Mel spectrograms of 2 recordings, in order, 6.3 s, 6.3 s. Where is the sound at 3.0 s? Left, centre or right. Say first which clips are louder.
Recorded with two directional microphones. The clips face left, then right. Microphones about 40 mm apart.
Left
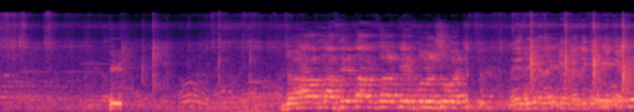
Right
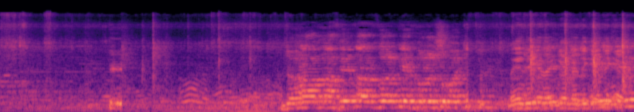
Left 2 dB; centre.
